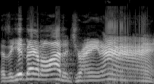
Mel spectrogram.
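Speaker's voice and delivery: very high, shrill, very loud mocking caricature. Pretending to be the other speaker on their microphone: imitating the other speaker. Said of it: "act like I'm you".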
